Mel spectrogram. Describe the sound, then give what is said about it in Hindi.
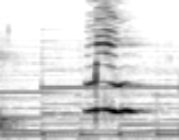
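A single loud, drawn-out meow from an angry cat, with a strained, wavering pitch, rises for about half a second over a soft, steady musical drone. “अब यह बात सुनकर बिल्ली गुस्से में बोली”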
